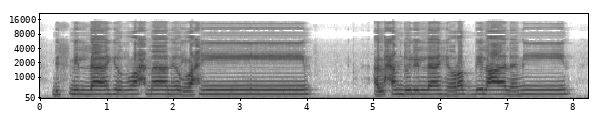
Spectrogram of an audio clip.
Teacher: मसलन खुद सूरह हम में जो आयते हैं आखिर में बिस्मिल्लाहिर्रहमानिर्रहीम अल्हम्दुलिल्लाहि रब्बिल आलमीन, ये जो आखिर में हम खींच रहे हैं ये मद मद आरजी है जिसमें कारी को अख्तियार है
